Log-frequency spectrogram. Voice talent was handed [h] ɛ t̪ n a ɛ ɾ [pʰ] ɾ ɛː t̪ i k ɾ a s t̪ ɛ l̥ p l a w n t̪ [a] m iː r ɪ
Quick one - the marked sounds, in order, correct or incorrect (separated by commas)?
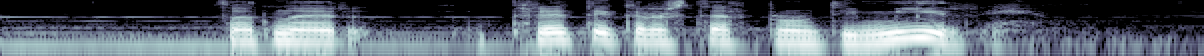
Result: incorrect, correct, incorrect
